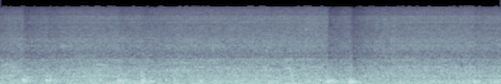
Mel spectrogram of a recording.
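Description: Nankai electric train running along the track, a steady rumble of wheels and running gear heard from inside the front car.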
